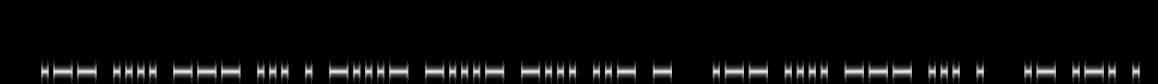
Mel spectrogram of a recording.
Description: Morse code, heard as a keyed tone, about 20 wpm, 600 Hz. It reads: WHOSE<BT><BT>BUT WHOSE ARE
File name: cw-books / winnie-the-pooh / winnie-20wpm-page-0068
